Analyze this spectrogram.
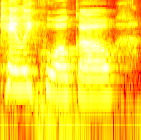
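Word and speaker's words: Kaley Cuoco: Because at first it was like, And it's with Kaylee Cuoco from The Big Bang Theory.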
